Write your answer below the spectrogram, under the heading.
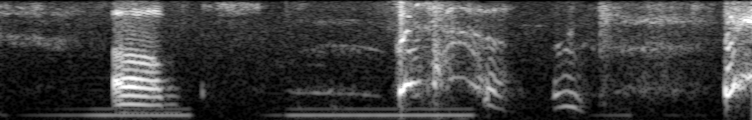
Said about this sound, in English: excuse me. Bless you. Yeah. Bless me.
